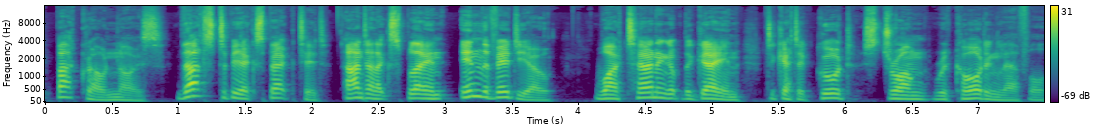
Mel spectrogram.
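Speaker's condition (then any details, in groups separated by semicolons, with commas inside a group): No condition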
